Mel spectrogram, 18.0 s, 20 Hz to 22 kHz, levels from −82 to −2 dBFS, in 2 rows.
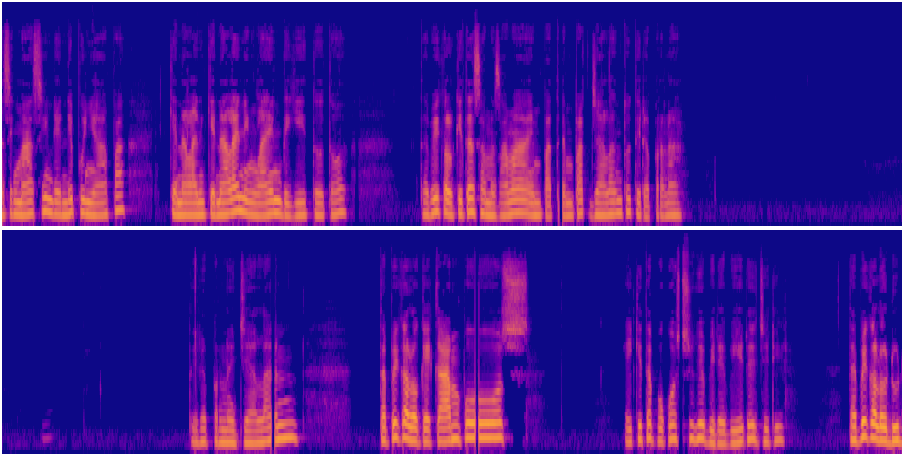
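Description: Gaps at a join of encoded pieces occur at 1.50, 3.52, 5.56, 7.60, 9.64, 11.68, 13.72 and 15.76 s, about every 2.0 s. The speech was encoded in roughly two-second pieces and joined without trimming, so each encoder's start-up delay and final-frame padding remain as a short silence. The first gap lasts 27 ms and the rest 40 ms. Each is a brief dropout with smeared edges, after which the speech resumes where it stopped.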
